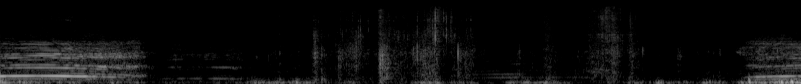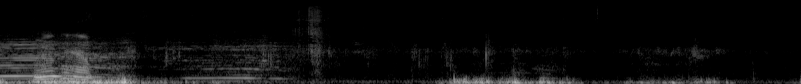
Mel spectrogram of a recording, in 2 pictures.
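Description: Cattle offered for sale, including red-faced cows, moo repeatedly outdoors: several long, deep, loud calls spread over the stretch, with shuffling footsteps and low rustling between them.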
